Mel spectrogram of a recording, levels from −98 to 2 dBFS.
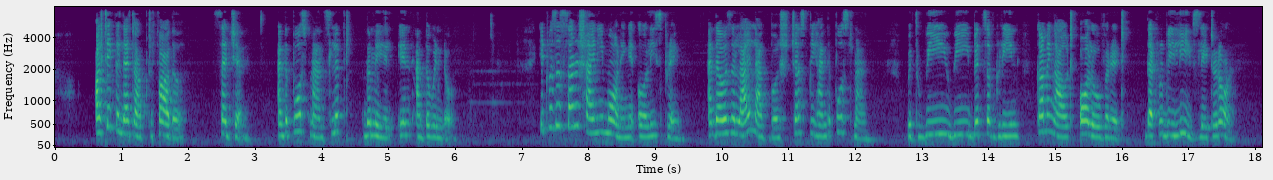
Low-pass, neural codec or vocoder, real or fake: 7.2 kHz; none; real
